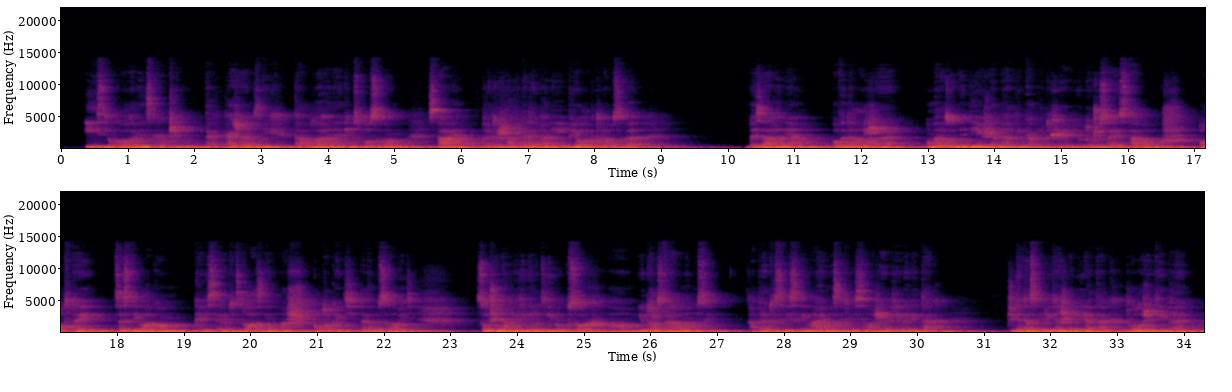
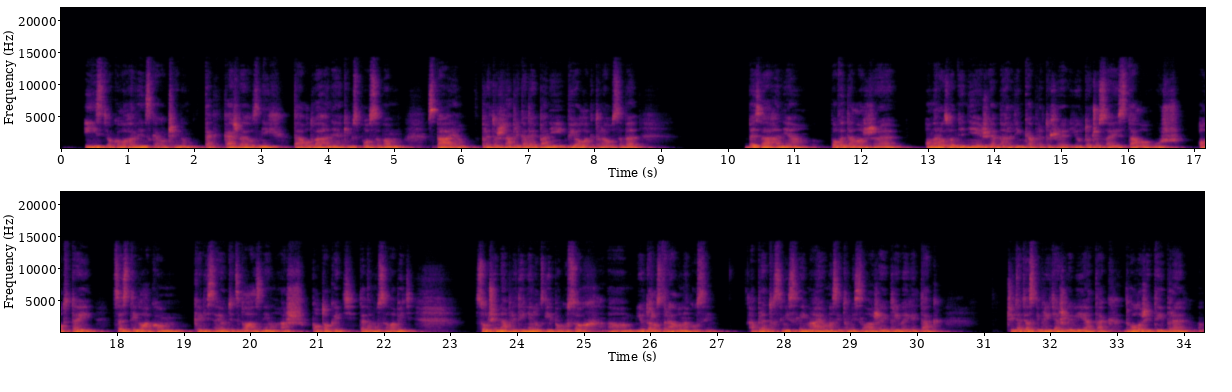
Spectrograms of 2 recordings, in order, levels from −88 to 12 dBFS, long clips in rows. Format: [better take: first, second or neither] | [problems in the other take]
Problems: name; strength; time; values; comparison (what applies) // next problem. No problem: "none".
second | room echo; strong; dies away in 1.9 s; slight in the second // off-mic speech; far; far in the second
